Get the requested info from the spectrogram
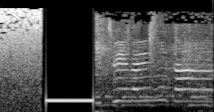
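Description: A video transition sound effect: a short burst of TV static hiss, then a loud, steady single-pitched test-card beep lasting about half a second that cuts off abruptly. A voice starts about a second in.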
